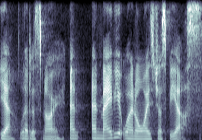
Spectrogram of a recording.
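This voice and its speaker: With an Australian accent, a woman speaks at a moderate pace, her pitch varying in an ordinary way. Vocal fry runs through her voice. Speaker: company co-founder and podcast host. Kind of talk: casual chat.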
